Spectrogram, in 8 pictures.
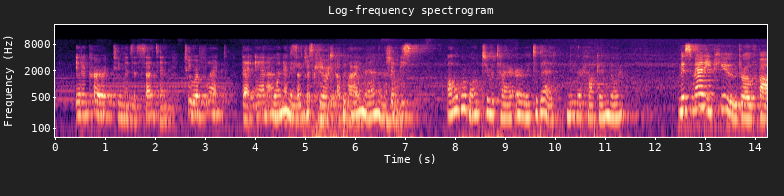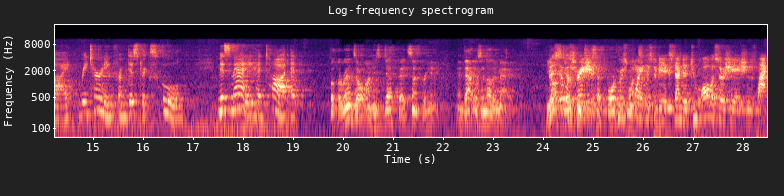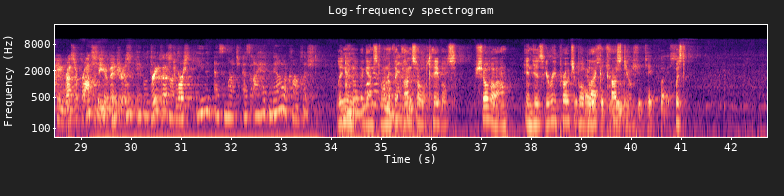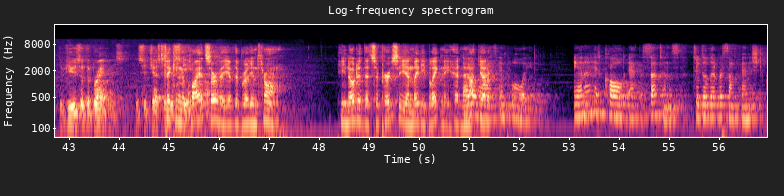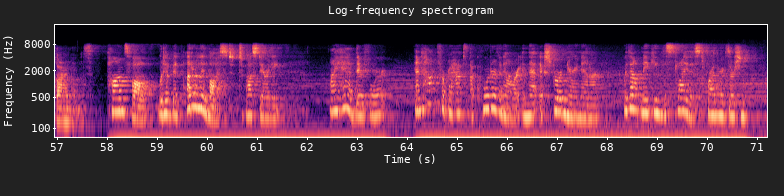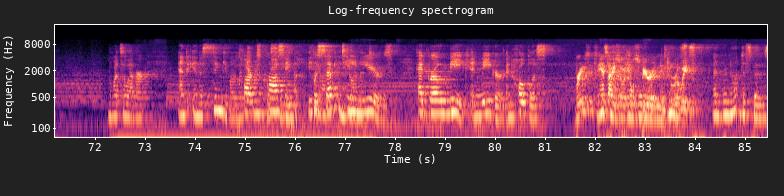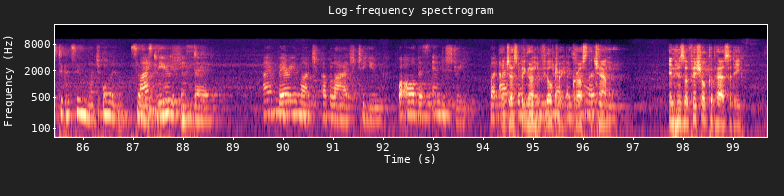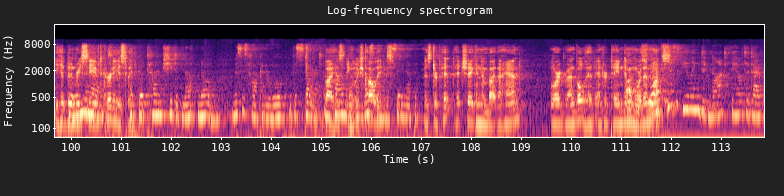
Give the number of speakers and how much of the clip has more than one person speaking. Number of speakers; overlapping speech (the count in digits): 8, about 22%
